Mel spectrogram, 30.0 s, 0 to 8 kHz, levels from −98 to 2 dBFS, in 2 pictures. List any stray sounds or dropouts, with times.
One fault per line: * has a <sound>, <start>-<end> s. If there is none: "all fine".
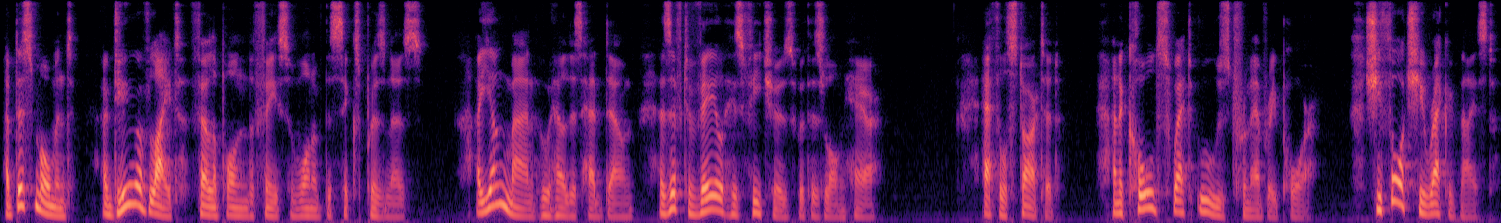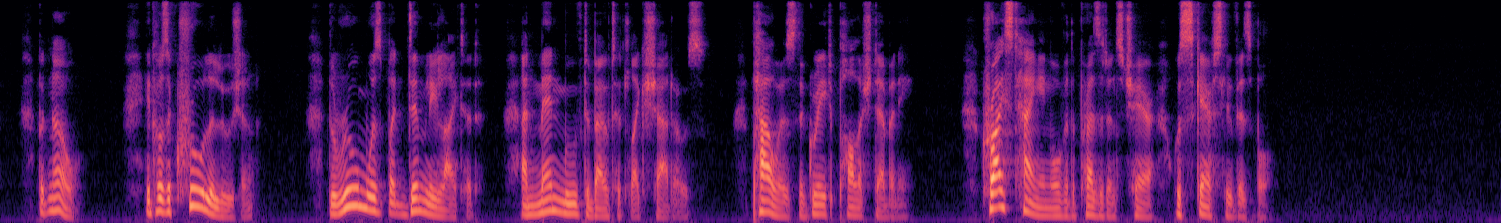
all fine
